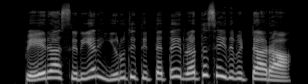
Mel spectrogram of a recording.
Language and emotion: Tamil, surprised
